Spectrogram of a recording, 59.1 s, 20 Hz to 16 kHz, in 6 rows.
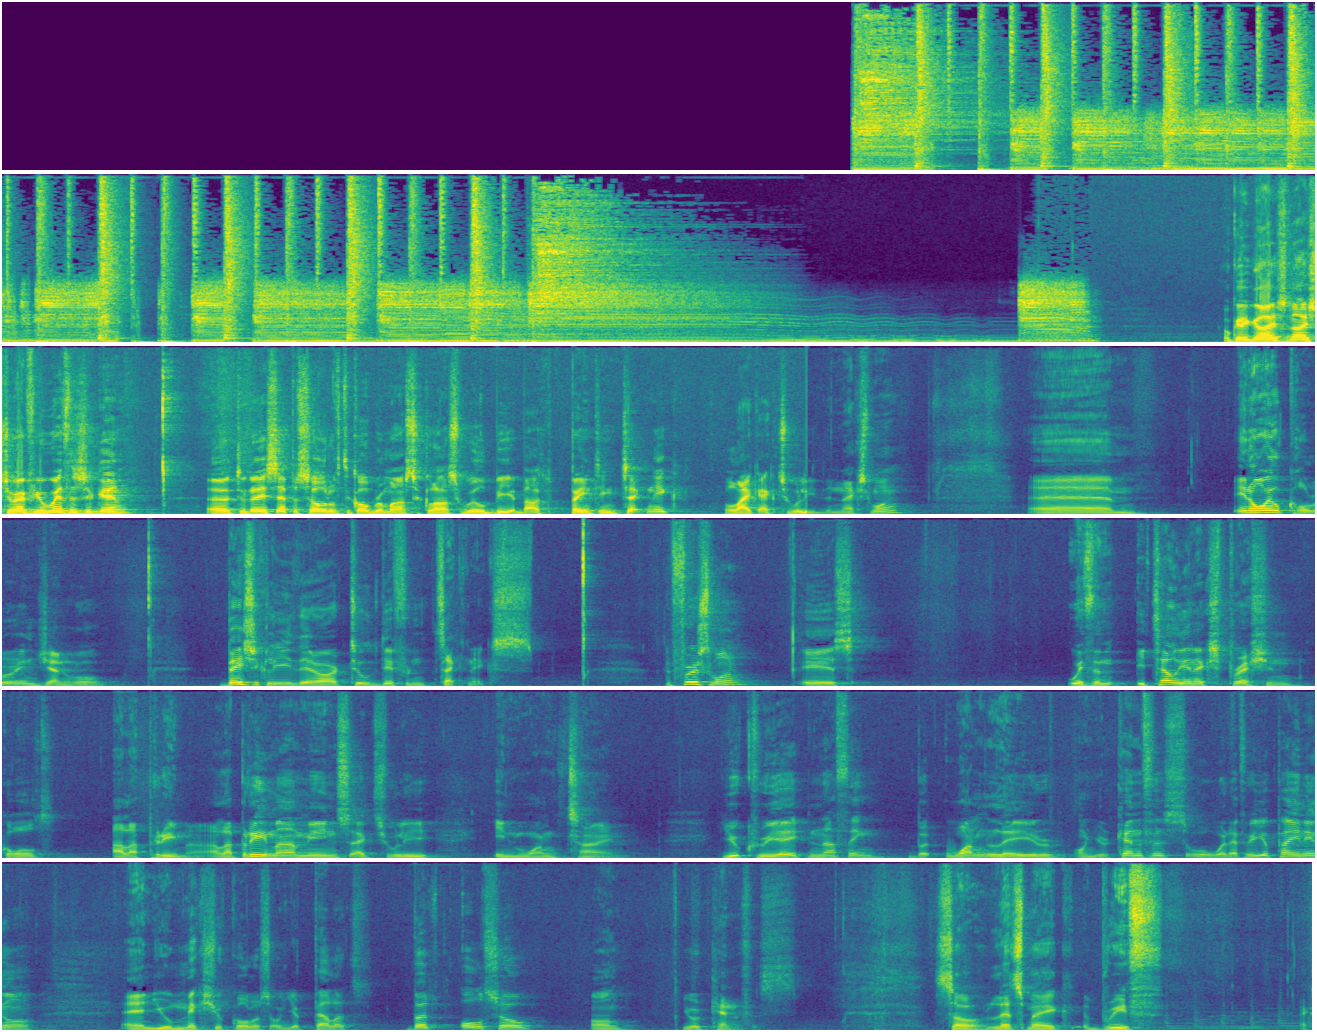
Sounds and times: Speech: 19.0 - 26.6, 27.4 - 30.4, 31.2 - 33.6, 34.5 - 36.1, 37.5 - 44.2, 44.8 - 49.5, 50.1 - 55.2, 56.2 - 58.0.

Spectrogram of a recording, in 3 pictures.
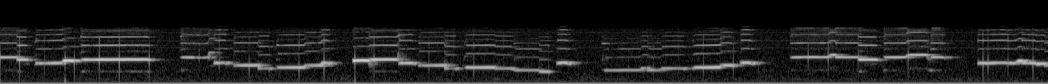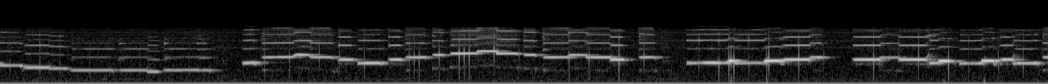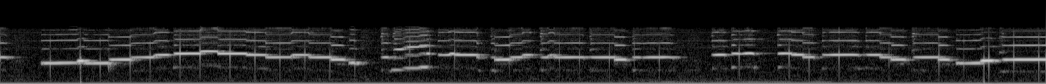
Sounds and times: Flute: 0.0 - 31.4.

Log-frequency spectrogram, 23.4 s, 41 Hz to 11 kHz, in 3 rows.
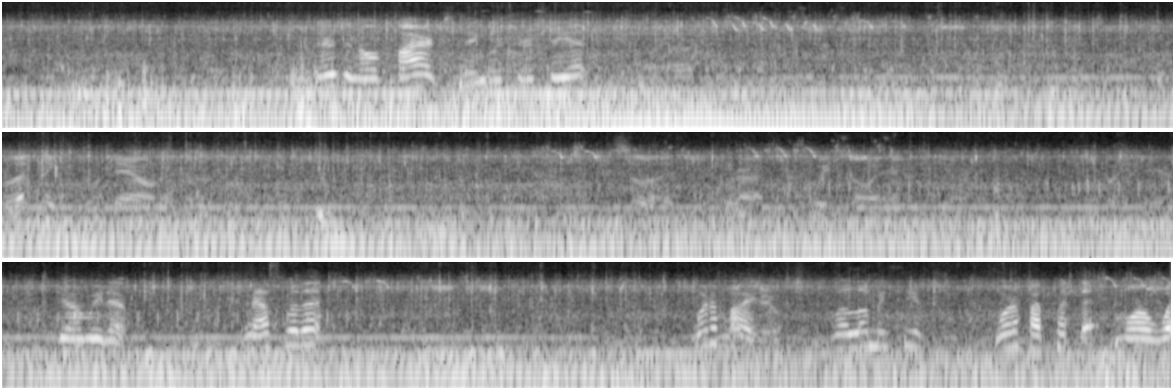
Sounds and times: Boat, Water vehicle: 0.0 - 23.4.

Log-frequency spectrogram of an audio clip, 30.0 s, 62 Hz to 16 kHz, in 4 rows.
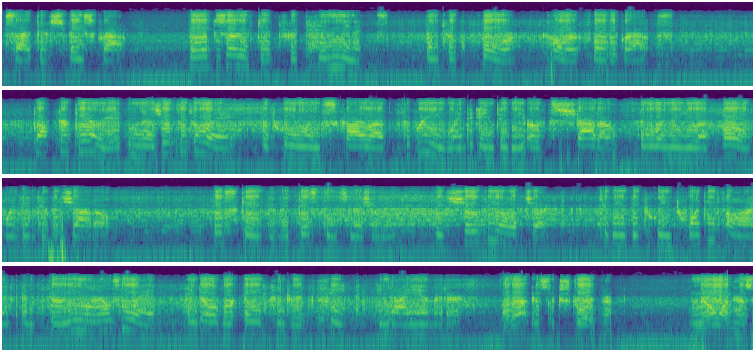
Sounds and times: Speech: 0.0 - 1.2, 1.9 - 6.7, 7.8 - 16.1, 17.2 - 28.8, 29.4 - 30.0
Music: 0.2 - 30.0.

